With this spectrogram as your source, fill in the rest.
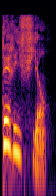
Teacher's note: Double R here, so it will open the pronunciation of your E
